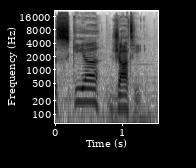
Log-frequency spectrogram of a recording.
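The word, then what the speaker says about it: Skiajati: It's pronounced the Skia Jati.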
